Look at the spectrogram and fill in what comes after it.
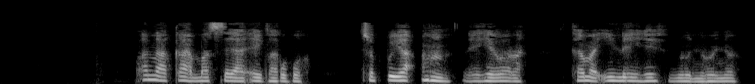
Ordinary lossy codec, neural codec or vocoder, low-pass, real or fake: MP3, 32 kbps; codec, 16 kHz in and 24 kHz out, 0.8 kbps, FocalCodec, streaming, 65536 codes; 7.2 kHz; fake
